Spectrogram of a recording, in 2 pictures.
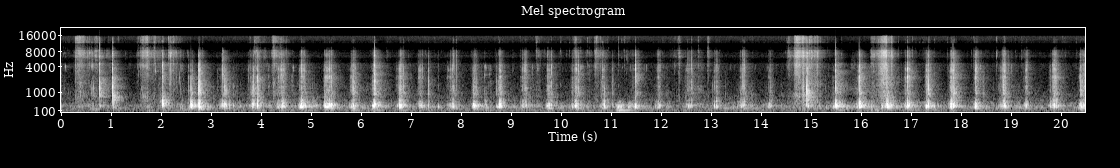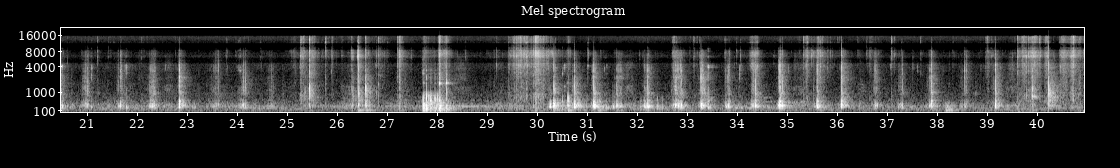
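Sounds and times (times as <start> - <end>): dry crunching: 29.4 - 30.8.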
